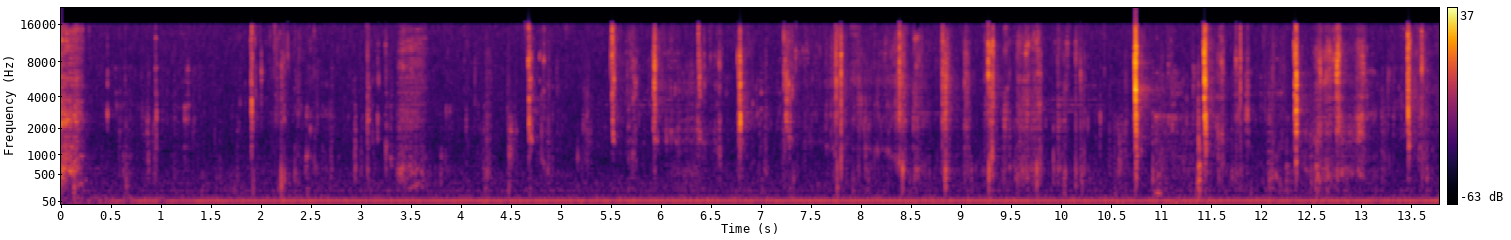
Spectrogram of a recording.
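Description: Close-miked chewing and biting: wet mouth clicks and smacks from eating kadhi-soaked rice by hand, with crunching from a crisp lettuce leaf. A steady low hum runs underneath.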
